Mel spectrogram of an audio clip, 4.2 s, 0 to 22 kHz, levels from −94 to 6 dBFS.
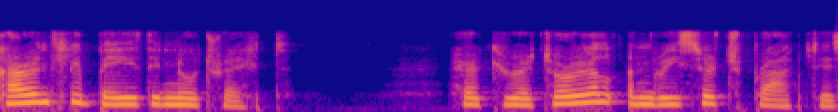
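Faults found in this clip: Nothing stood out on listening to this speech clip.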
